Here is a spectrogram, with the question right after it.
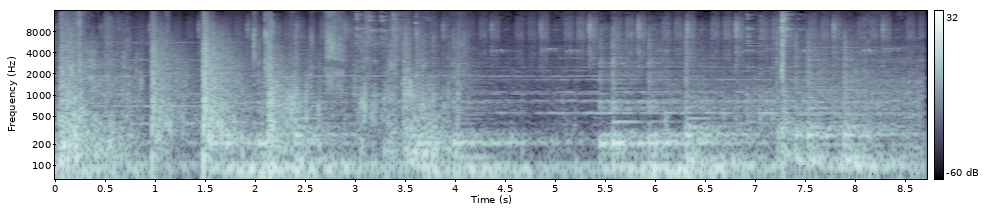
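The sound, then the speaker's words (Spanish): Several sharp gunshots ring out in an irregular burst, loud cracks over a steady low rumble, with a few more shots scattered through the rest of the stretch; McCoy grabbing his gun and firing at FBI agents at the front door of his hideout. “Cuando McCoy escuchó al FBI, tomó su arma y disparó.”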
